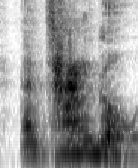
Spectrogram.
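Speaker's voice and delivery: loud, high casting cry; shouted spell call. Retold or imitated. Mage hitting a raging fighter, shouted spell. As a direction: fire the spell out forcefully.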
